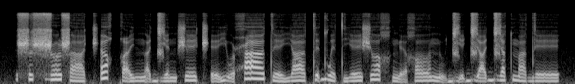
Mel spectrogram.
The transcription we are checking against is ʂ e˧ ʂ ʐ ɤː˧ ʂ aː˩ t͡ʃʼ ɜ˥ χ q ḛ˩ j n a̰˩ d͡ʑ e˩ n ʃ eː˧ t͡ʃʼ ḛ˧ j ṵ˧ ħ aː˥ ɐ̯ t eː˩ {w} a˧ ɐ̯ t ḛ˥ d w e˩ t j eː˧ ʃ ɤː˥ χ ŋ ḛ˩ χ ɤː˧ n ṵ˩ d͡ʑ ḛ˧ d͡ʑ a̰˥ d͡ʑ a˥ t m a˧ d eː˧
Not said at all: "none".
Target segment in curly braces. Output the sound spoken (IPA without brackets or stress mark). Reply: j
